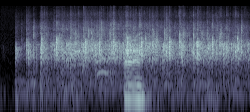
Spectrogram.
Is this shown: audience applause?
yes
